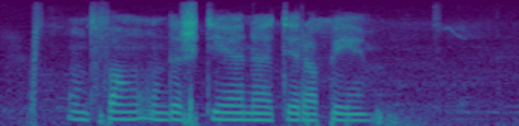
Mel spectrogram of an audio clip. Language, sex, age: Afrikaans, female, 22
